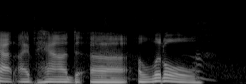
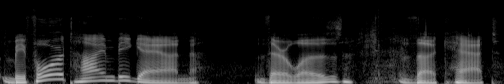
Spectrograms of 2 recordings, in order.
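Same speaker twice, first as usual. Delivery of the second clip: very slow, mild, slight announcer voice, raised, drawn out; 4 semitones lower, 6 dB louder than usual. Trying out a voice for listeners: slight announcer voice. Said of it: "slight announcery voice".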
